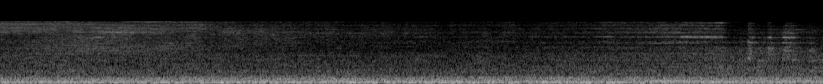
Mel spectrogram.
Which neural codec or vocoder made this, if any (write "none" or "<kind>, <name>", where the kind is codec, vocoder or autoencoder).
none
